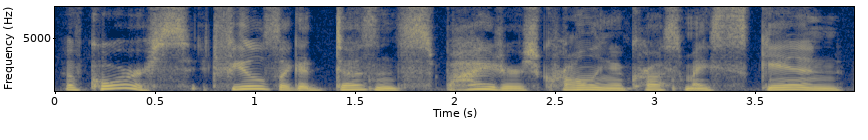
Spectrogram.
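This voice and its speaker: A woman's voice: fairly low pitch, expressive, a little slow, a little mellow, no room sound. A weary, wry young heroine grumbling through her injuries, played by a woman narrator. The voice is subdued, in a very dry audiobook recording.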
